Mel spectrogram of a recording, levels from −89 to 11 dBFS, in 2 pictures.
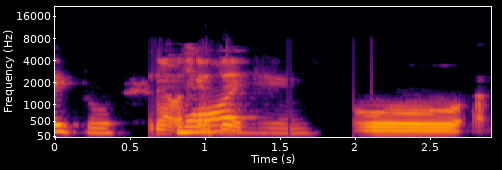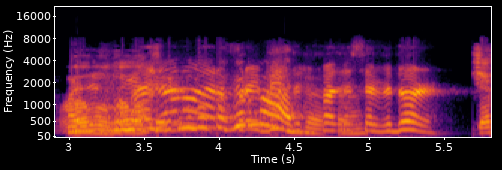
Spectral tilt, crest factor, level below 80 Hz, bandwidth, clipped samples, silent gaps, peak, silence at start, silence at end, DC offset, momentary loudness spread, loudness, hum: -6 dB/octave; 14 dB; -58 dBFS; 8 kHz; under 0.1%; none; 0 dBFS; 0 s; 0 s; under 0.1%; 14 LU; -13 LUFS; none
